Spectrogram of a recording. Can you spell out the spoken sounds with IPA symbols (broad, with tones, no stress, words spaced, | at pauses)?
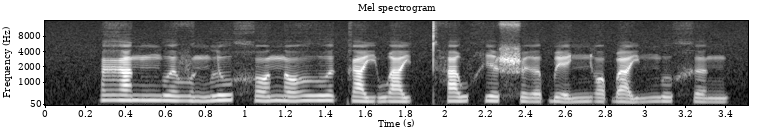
ɣa˧nŋu˨˩ə̯və˨˩˨ŋ lu˧˥xɔ˨˩˦nɔ˨˩˦ ɣu˧ə̯ka˨˩jwa˨˩j t̪ʰa˧˥wxi˧ ʂɨ˨˩˨ə̯ɓe˨˩˨ɲɔ˨˩ ɓa˨˩˨jŋu˧ xə˨˩ŋ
